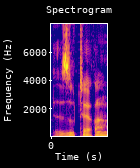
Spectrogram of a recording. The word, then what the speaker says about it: Souterrain: Südter heißt das Südterrain? – Souterrain. Souterrain, ja, mhm.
